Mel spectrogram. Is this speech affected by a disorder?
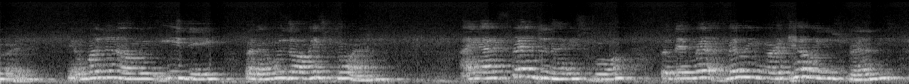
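Yes: spastic quadriplegic cerebral palsy.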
